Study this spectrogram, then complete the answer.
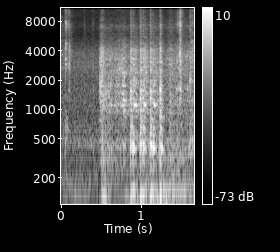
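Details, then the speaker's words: Renault Kwid on start-up: short burst of dull thumps from underneath as the engine catches, recurring every start; exhaust silencer knocking against the body. "वो काफी आवाज ए रही है की किस चीज का आवाज है"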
